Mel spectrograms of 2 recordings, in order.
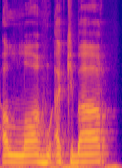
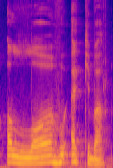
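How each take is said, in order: First: The b sound in Akbar is drawn out. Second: No sound in the phrase is drawn out. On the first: The speaker calls it wrong. "Ni celui de la lettre Ba du mot Akbar" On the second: The speaker calls it right. "bien prononcer la takbira"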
